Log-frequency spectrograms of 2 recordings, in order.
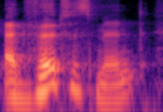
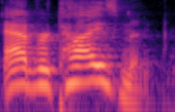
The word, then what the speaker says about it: advertisement: For example, the British say advertisement, while the Americans say advertisement.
